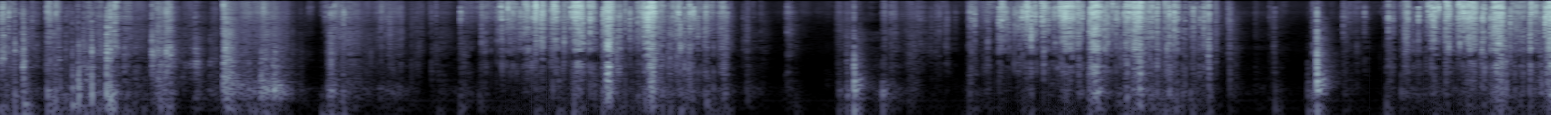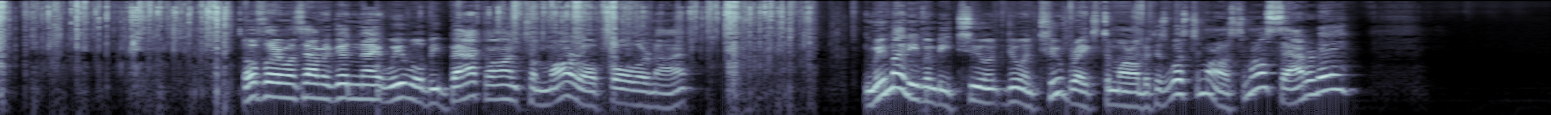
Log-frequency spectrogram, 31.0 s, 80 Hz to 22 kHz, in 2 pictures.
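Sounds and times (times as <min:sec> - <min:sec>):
card pack wrappers tearing: 0:00.0 - 0:02.0, 0:03.3 - 0:08.0, 0:08.9 - 0:18.2, 0:20.0 - 0:27.4.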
